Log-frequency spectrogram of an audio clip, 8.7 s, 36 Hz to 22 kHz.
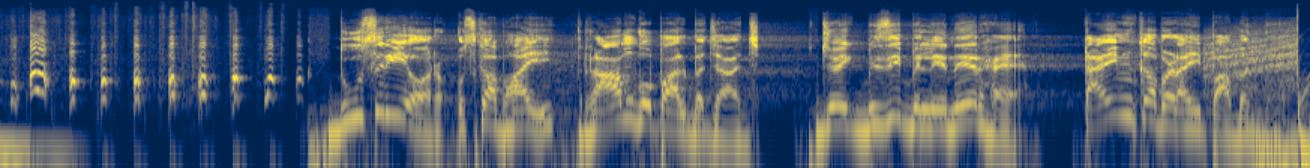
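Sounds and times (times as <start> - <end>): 
chickens clucking: 0.0 - 2.2
speech: 2.2 - 8.6.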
